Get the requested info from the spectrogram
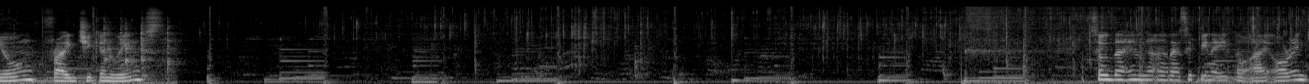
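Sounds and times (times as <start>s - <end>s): chicken sizzling in hot oil: 0.0s - 13.0s
soft background music: 0.0s - 13.0s.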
